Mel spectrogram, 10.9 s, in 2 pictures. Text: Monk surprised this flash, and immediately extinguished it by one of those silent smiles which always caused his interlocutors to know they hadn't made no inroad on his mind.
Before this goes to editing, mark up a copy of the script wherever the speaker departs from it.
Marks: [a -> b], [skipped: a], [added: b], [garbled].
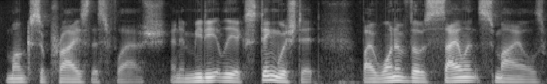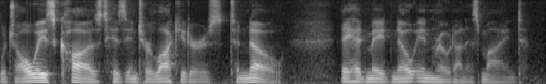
Monk surprised this flash, and immediately extinguished it by one of those silent smiles which always caused his interlocutors to know they [hadn't -> had] made no inroad on his mind.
